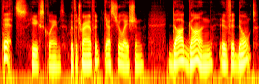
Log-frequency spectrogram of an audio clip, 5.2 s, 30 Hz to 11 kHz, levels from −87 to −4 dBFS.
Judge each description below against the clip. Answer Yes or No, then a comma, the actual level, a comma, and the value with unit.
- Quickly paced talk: No, average, 140 wpm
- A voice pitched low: Yes, low, 125 Hz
